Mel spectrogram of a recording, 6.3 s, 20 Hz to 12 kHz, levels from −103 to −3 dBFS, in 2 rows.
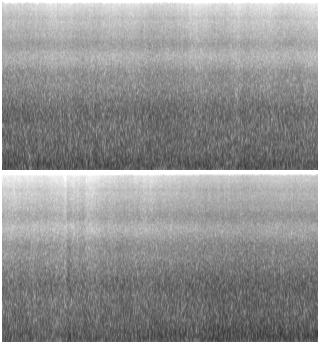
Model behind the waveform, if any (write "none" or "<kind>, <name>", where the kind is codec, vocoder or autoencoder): vocoder, BigVGAN v2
